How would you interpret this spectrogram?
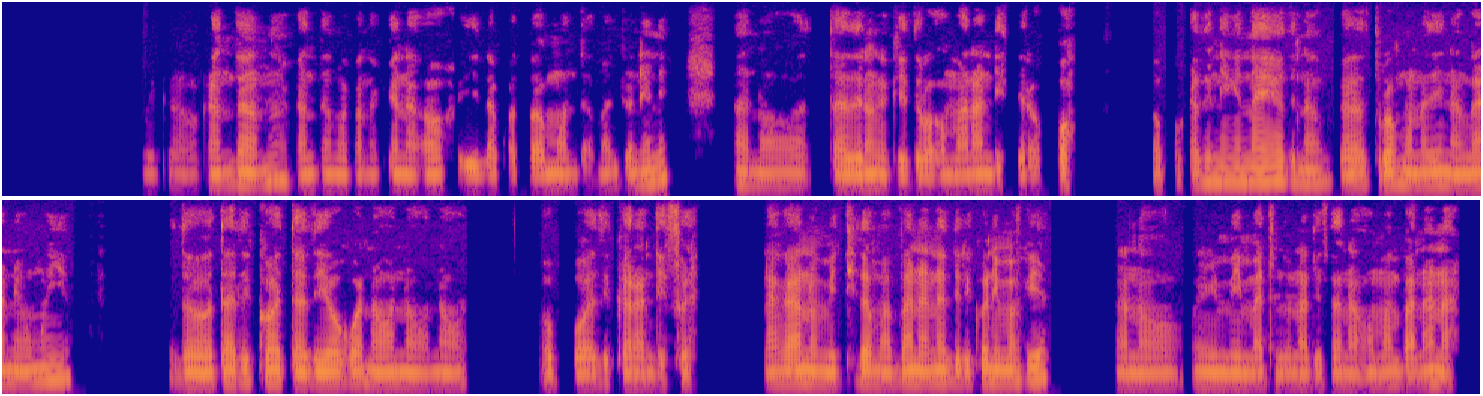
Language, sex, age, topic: Oshiwambo, male, 18-24, agriculture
